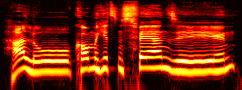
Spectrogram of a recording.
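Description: Guy, voice a bit on the high side, jokey podcast chat, no room echo. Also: steady tone, measured pace, a little mellow, clean tone, clean studio sound. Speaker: podcast co-host. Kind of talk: casual, joking chat.

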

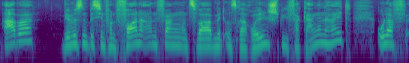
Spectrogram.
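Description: Male co-host, fairly high voice, dry sound, chatty podcast delivery with English phrases mixed in. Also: a little fast, a little mellow, no room sound. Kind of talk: casual podcast chat.

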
